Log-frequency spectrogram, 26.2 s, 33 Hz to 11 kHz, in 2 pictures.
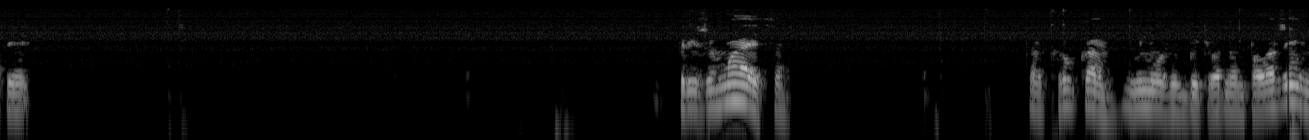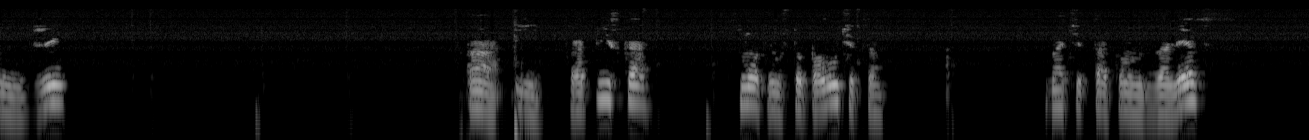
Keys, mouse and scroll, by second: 5.4 g, 6.8 click, 9.4-9.8 middle drag, 10.5 click, 11.3-12.3 middle drag, 12.9 g, 14.3 click, 15.7-16.5 middle drag, 17.7 a, 18.2 i, 19.4 click, 20.2-21.5 middle drag, 22.5-26.1 drag.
